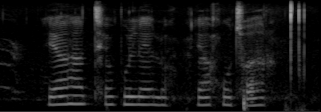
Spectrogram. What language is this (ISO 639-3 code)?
tsn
